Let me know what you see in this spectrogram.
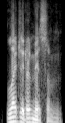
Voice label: "legitimism", American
